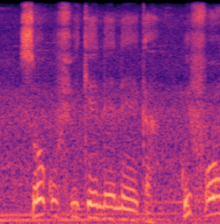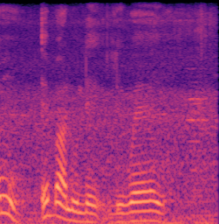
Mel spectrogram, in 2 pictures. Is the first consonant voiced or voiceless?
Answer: voiceless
